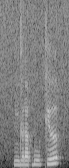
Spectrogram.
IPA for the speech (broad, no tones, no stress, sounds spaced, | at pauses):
n d ə ɾ ɜ ɓ u kʲ ə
